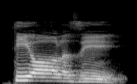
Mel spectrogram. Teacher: Third syllable is pronounced with the greater force comparing with other syllables. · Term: ప్రైమరీ స్ట్రెస్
